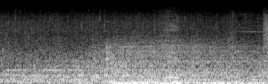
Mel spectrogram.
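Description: Water gushes and hisses loudly nearby.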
